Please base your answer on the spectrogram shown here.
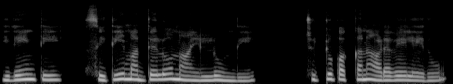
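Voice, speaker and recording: A frightened young man, as a woman narrator plays him asks nervous questions into the dark. The voice is very dark and mellow and stays flat. It sounds dry and close. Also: mid-range voice, a little slow, no room sound, close to an everyday voice. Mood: anxious.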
